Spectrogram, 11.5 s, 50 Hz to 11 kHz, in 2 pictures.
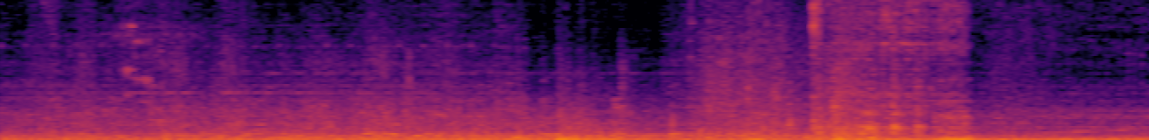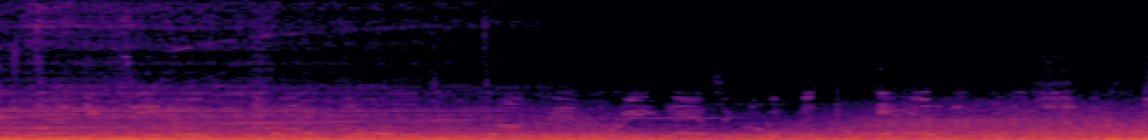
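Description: Car driving in the video game Cyberpunk 2077, a steady low engine rumble with road noise running throughout, with a voice speaking over it.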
